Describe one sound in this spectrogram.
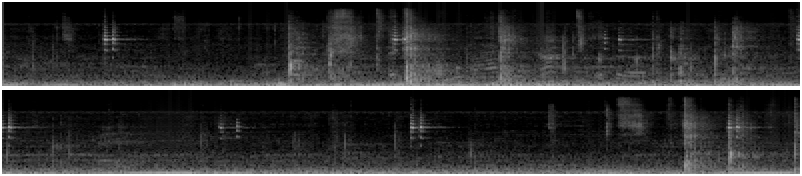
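Tennis balls bounce on a hard court.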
